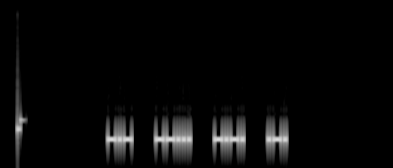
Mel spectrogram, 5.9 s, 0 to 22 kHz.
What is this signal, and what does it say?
Morse code, heard as a keyed tone, about 30 wpm, spaced as for 17 wpm, 700 Hz. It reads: K7CR
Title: USA Call Signs - 4 Characters - 3x Character Spacing - 30wpm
